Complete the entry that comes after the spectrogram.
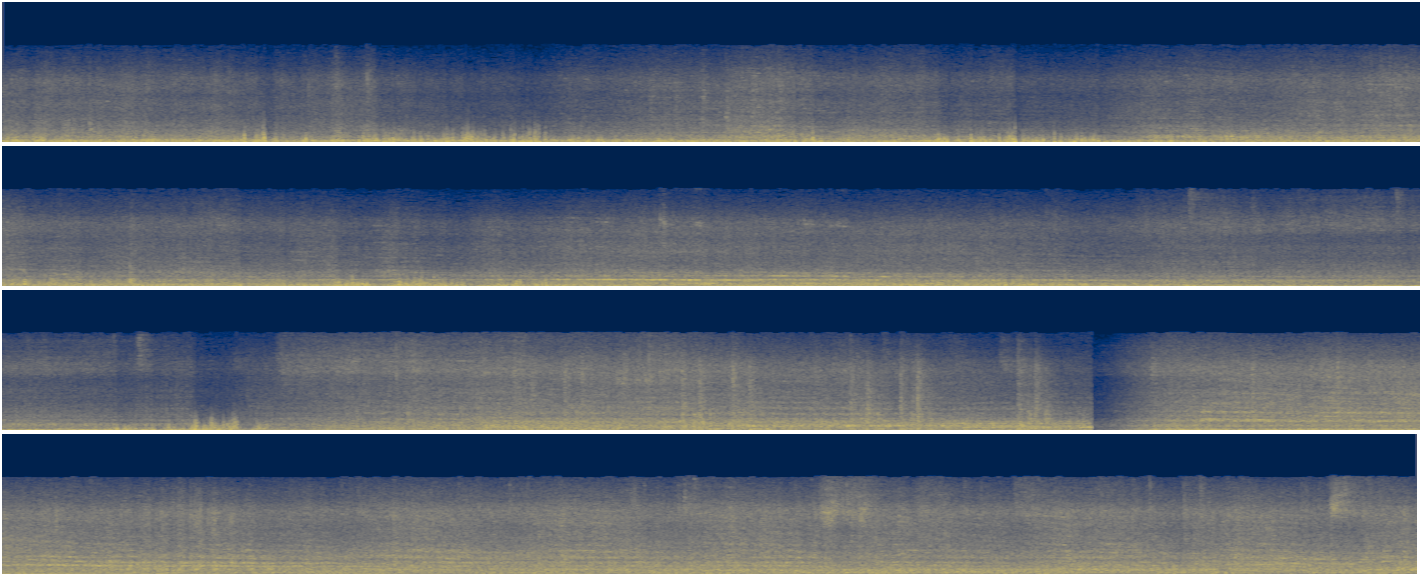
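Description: BNSF double-stack intermodal freight train rolling past at close range, its wheels and cars making a steady loud rumble, with wind noise on the microphone and thin squealing tones from the wheels. About fifteen seconds in it cuts abruptly, twice, to Amtrak passenger trains passing, with more wheel squeal.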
